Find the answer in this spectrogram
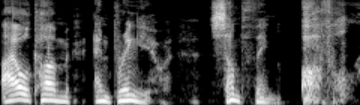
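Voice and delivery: put-on sinister, menacing, threatening tone. Retelling a man's speech warning bad kids, mock-menacing delivery. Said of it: "this part of the speech is delivered so menacingly".

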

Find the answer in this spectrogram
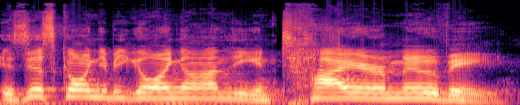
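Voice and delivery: very loud high-pitched voice. Retelling speaking up to people across the aisle during movie previews, retelling a loud remark. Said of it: "I loudly said in my louder [name] voice".

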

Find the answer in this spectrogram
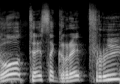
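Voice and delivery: put-on accent, rolled R. Showing another speaker how to say grapefruit: put-on accent, rolling the R. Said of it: "You gotta put an accent with".

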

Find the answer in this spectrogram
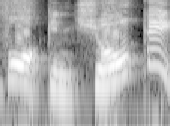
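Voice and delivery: fake Irish accent, sounding Scottish. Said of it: "That was more Scottish".

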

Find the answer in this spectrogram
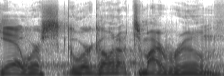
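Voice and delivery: ordinary talk

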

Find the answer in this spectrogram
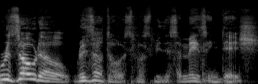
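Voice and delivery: gushing, very low put-on Spanish accent. Speaker recalls what they thought while cooking risotto at school, spanish accent. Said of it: "I don't know why I have a Spanish accent".

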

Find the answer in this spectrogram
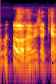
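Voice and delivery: ordinary talk

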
